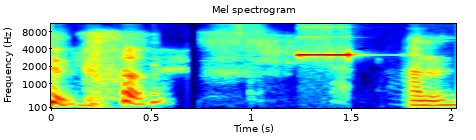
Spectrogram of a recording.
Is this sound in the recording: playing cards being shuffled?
no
